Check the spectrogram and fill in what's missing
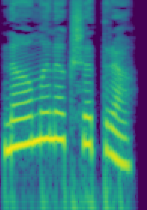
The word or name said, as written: ನಾಮನಕ್ಷತ್ರ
